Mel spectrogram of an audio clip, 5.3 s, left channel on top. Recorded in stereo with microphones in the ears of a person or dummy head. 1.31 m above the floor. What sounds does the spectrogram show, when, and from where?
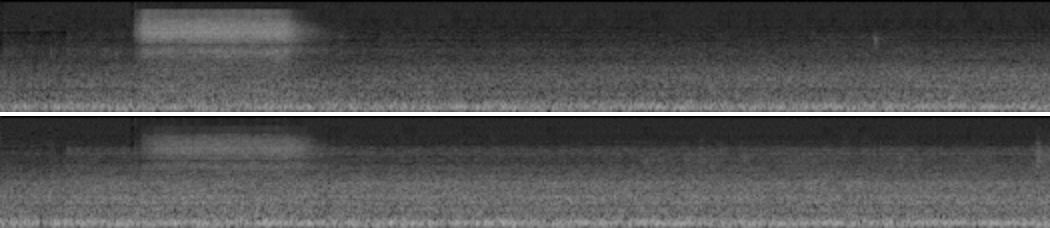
0.7 s a hiss: 60° left (ahead or behind), 2 m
